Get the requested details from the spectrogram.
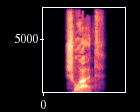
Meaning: second-person plural preterite of scheren
- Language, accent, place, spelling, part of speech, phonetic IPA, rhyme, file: German, Germany, Berlin, schort, verb, [ʃoːɐ̯t], -oːɐ̯t, De-schort.ogg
